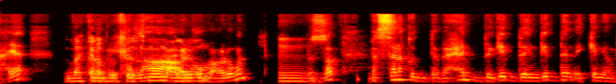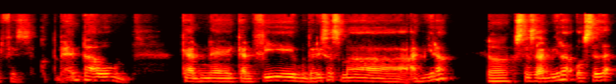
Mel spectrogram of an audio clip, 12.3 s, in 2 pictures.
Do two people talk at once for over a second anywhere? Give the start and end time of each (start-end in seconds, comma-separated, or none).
0.9-2.2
